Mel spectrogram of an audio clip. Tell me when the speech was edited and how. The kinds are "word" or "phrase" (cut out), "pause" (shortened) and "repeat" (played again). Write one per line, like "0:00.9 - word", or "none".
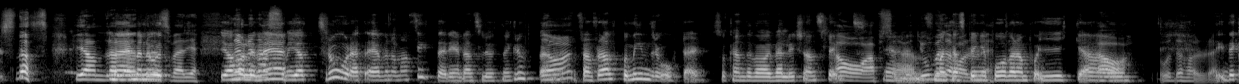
0:02.8 - word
